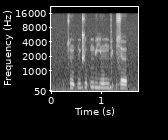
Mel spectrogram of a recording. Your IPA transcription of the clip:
t͡s ũ ʔ n d͡ʒ u ʔ ŋ y j ũ ŋ ɡ y ʔ z ə

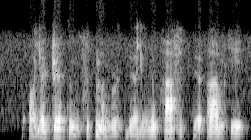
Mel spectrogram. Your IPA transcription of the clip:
ʔ ɔ˨˩˨ j ə˧˥ j ʈ ɨ˧˥ ə̯ t̪ u˨˩˨ ŋ f u˦˥ p̚ m a˨˩˨ m ɹ ə˨˩ k̚ j ɨ˨˩ ə̯ j ɨ˨˩˨ ŋ ə˧˥ w h aː˧˥ v a˨˩ t̚ t̪ ɨ˨˩˨ ə̯ ʔ aː˧ m k i˧

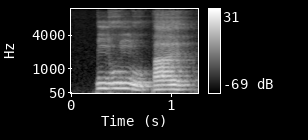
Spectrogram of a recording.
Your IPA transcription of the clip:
ɲ u˦ ŋ u˨ p a˦ ɪ̯

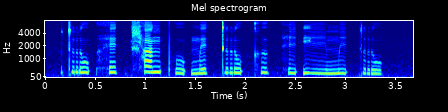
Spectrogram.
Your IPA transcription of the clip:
t r u˦˥ ʔ h e˦˥ k̚ t͡ɕʰ a˥˩ ŋ pʰ u˨˩ ʔ m e˥˩ k̚ t r u˦˥ ʔ kʰ ɯ˥˩ k̚ h i˦˥ ʔ j iː˧ m i˦˥ ʔ k r u˨˩ k̚

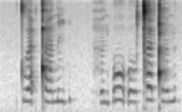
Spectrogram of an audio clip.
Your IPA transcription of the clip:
tʷ æː˨˥ ʔ ǃ æ˩˧ n i˨˥ ʔ | h ø˩˧ n ʔ oː˥˨ ʔ oː˩˧ ǀ æ˥ ǃ ø˨˥ n

